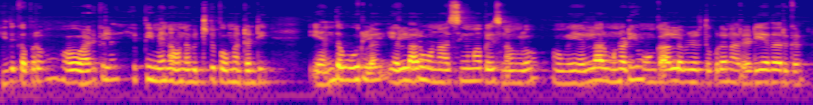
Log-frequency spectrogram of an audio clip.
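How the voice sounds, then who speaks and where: A man's voice: fairly high pitch, little pitch movement, rapid-fire, highs cut off. A man playing a remorseful young husband who speaks earnestly and apologetically in an amateur audio drama. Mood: remorseful, tender.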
